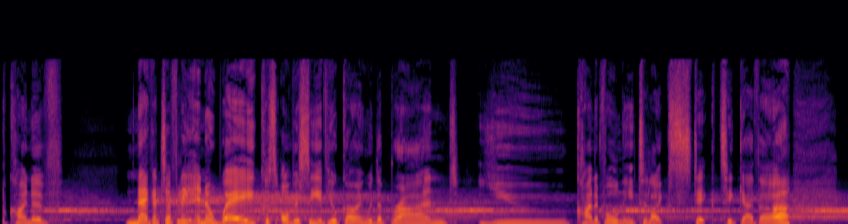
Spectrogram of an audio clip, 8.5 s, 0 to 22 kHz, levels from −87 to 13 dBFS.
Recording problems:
echo of what is said; strong; throughout; 130 ms later, 10 dB below the speech

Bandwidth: 16 kHz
